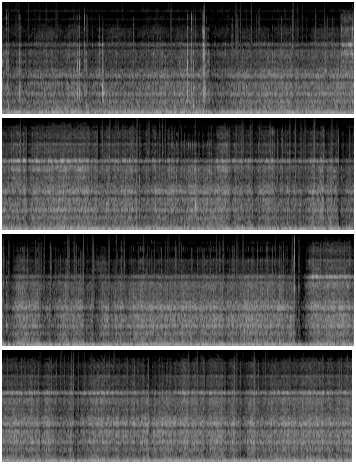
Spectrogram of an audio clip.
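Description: Steady wind rumble on the microphone of a handlebar-mounted GoPro as a road bike rolls along smooth asphalt, with the tyres' road noise underneath. A couple of light clicks come in the first four seconds.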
